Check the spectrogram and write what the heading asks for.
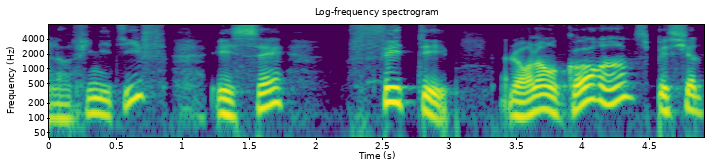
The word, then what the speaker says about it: fêter: Fêter, et on prononce bien le « e-e-e » pour l'accent circonflexe.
